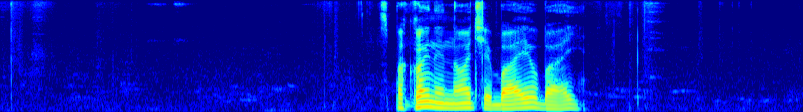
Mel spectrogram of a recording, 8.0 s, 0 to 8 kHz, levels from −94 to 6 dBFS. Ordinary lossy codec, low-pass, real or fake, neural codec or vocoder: none; none; real; none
